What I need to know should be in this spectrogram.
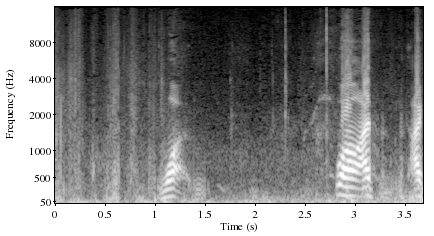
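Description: A man speaks in short bursts nearby.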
